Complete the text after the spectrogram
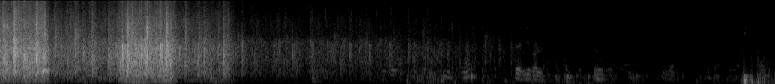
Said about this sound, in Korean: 여러분들 목사님 사랑합니다 환영합니다 하는 마음으로 더 힘차게 한번 박수로 환영했으면 좋겠습니다.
